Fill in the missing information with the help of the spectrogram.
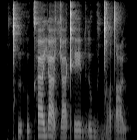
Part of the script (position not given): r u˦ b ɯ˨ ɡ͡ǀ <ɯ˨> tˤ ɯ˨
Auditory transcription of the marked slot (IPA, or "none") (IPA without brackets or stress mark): ɯ˨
